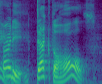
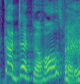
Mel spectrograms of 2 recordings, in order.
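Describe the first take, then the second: First: Slow, announcer-style radio host. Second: Laughing through the words. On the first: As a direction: read it like a DJ on air. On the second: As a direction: break into laughter mid-line. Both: Real, not acted. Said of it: "Why do I sound like, like a radio host?".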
